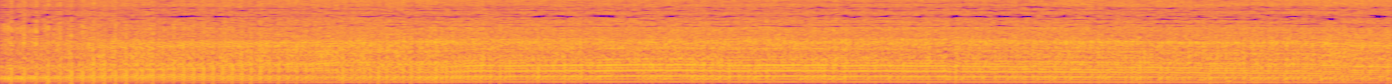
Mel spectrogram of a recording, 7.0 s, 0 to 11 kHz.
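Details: Stihl MS 230/MS 250 chainsaw, first start on choke, stalls and runs unstably. It revs thin, then sags and wavers as if running out of fuel. Suspected carburetor problem or air leak; lean low-speed mixture.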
